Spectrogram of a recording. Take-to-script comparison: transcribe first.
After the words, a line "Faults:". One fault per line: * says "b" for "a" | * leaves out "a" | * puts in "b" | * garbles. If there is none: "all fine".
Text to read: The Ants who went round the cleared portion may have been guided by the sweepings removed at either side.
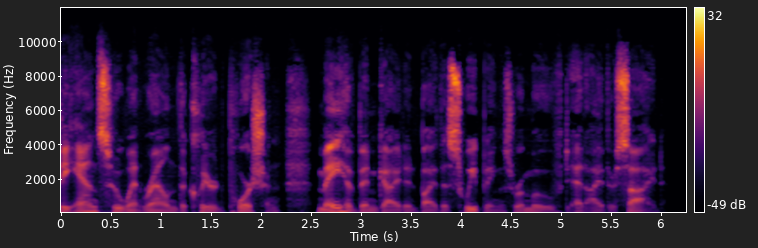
The Ants who went round the cleared portion may have been guided by the sweepings removed at either side.
Faults:
all fine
